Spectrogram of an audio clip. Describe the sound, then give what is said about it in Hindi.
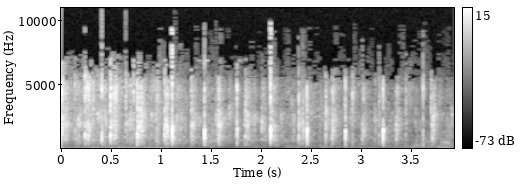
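Audience applause as a guest is garlanded with flowers, heard as scattered, uneven claps from a modest crowd over a low hum. “आपकी जोरदार तालियों में”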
